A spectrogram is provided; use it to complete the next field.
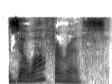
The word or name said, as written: zoophorus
